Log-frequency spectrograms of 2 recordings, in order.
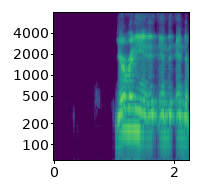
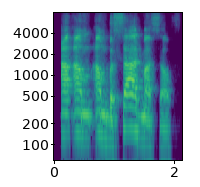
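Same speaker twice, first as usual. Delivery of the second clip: ordinary talk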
